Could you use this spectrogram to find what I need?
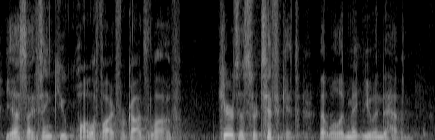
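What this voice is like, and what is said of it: Very pious, reverent voice. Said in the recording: “in a very pious voice”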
